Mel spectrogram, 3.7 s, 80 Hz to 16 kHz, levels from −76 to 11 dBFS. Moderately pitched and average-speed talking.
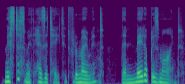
Yes: medium, 175 Hz; average, 180 wpm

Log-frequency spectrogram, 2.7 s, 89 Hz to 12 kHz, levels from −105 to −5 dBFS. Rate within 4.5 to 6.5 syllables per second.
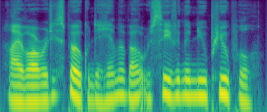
No: 7.4 syllables/s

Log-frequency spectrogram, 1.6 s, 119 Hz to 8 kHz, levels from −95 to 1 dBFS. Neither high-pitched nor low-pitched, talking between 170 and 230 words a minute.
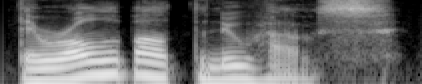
No: medium, 155 Hz; fast, 265 wpm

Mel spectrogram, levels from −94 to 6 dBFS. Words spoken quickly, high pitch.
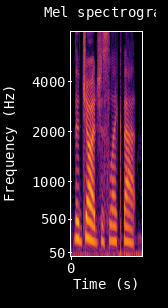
Yes: fast, 210 wpm; high, 205 Hz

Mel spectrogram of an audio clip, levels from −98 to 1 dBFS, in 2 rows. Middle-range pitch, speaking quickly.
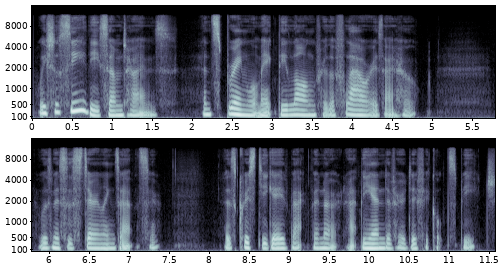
No: medium, 170 Hz; average, 170 wpm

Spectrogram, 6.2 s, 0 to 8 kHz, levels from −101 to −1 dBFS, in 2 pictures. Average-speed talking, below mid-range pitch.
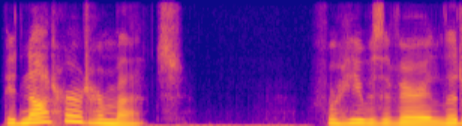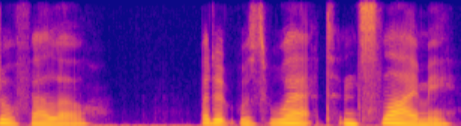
No: average, 185 wpm; high, 215 Hz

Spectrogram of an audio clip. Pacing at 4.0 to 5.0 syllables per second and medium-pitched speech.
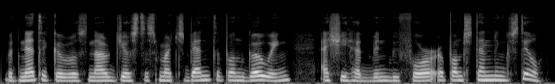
Yes: 4.9 syllables/s; medium, 180 Hz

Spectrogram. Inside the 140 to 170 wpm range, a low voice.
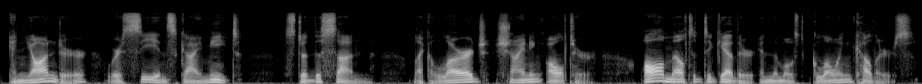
Yes: average, 150 wpm; very low, 95 Hz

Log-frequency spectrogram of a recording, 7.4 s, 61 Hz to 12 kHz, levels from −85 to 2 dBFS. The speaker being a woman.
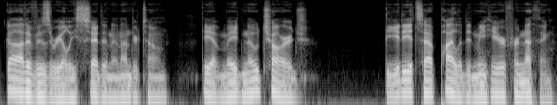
No: male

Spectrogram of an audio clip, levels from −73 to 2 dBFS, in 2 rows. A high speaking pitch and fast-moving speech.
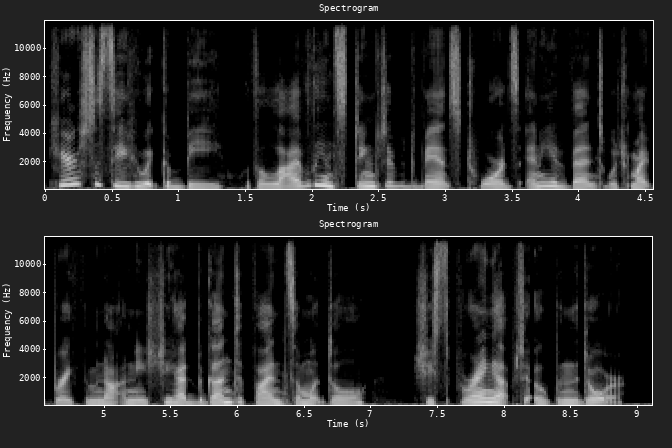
Yes: high, 225 Hz; fast, 225 wpm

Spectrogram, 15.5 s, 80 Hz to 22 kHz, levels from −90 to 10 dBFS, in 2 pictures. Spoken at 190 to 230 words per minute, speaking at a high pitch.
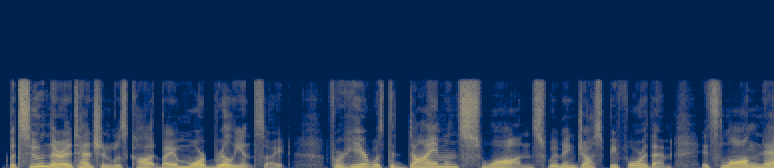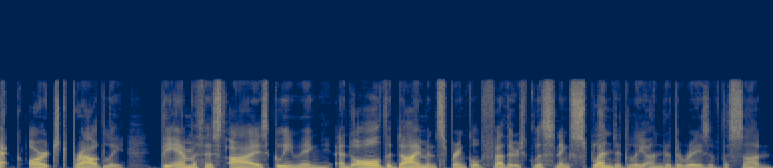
No: average, 170 wpm; high, 210 Hz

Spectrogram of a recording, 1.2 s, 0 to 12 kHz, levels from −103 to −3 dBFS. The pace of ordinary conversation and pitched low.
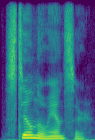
No: average, 150 wpm; high, 190 Hz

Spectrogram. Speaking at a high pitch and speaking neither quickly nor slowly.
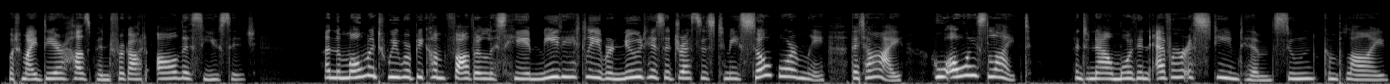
Yes: very high, 280 Hz; average, 165 wpm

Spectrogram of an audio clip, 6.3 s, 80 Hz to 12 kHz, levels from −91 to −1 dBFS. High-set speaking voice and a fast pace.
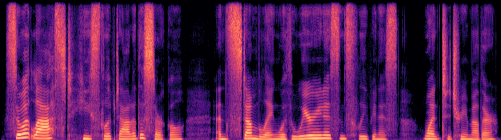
No: high, 220 Hz; average, 180 wpm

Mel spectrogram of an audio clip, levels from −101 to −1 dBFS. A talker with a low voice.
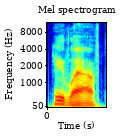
Yes: low, 105 Hz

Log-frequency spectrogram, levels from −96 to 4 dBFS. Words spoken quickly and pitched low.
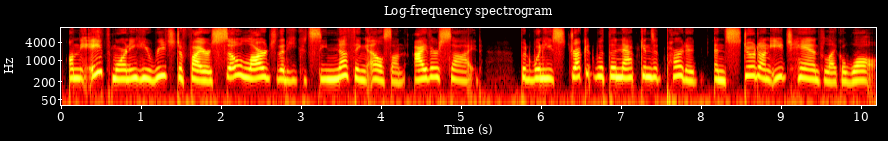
No: fast, 220 wpm; very high, 250 Hz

